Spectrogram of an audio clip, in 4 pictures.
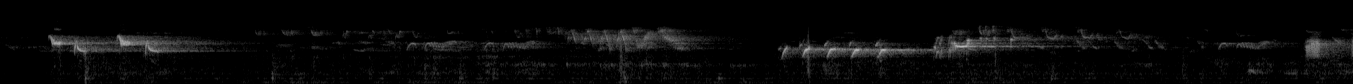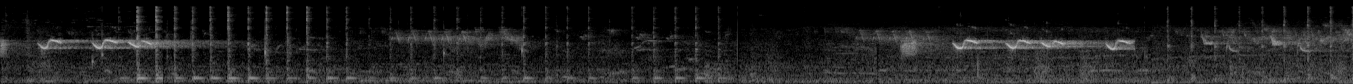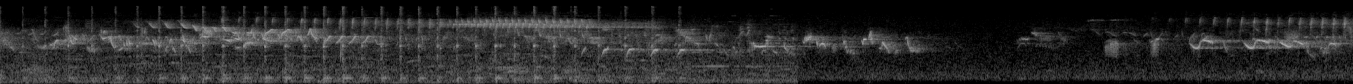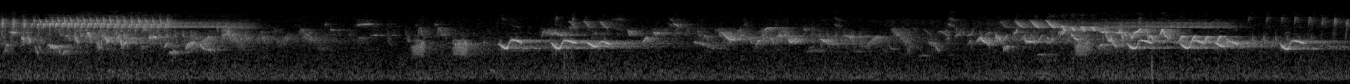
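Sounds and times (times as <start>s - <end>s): small birds chirping: 13.6s - 35.1s.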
